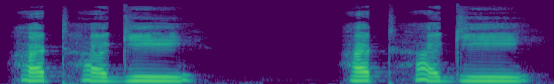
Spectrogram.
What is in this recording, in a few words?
"hvthvke", Muscogee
